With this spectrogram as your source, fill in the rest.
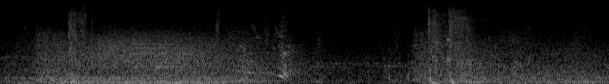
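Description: Air rushes loudly past in swooping gusts.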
